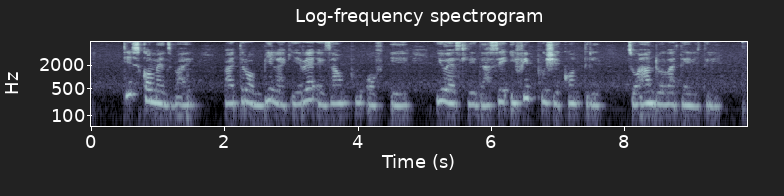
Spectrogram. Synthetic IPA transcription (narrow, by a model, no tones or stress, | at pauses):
d̥iskɔmɛ̃ntbaɪ | paɪtɾɔmbilaɪkʰeɹɛʔɛɡzãmpʰɔfe | juɛslidaseʔifipʰuʃekʰɔ̃ntɾi | tuãndovatɛɹitɔɾi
